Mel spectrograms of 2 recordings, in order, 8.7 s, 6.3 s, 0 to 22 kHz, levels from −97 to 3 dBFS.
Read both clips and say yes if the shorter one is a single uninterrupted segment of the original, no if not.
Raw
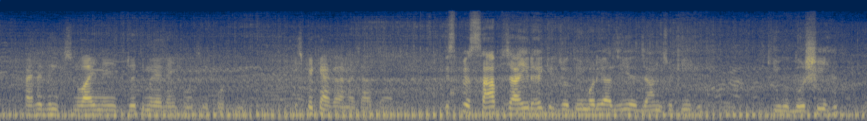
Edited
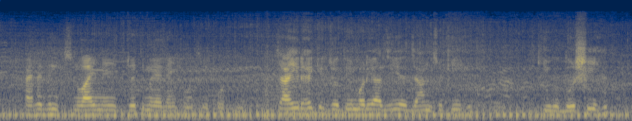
no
